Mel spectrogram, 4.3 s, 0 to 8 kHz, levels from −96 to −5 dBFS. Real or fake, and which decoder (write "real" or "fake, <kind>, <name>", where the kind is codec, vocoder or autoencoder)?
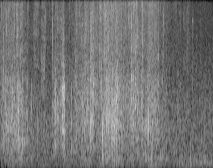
real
